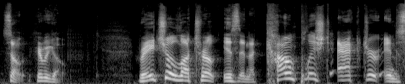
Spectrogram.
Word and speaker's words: Luttrell: I always thought of it as Luttrell with the accent on the second syllable, but I was listening to the commentary yesterday, and Rachel Luttrell and Carson Beckett, blanking on his name, Paul McGillion, there it is, we're doing the commentary, and she pronounced her name Luttrell, so I'm going to go with Luttrell.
